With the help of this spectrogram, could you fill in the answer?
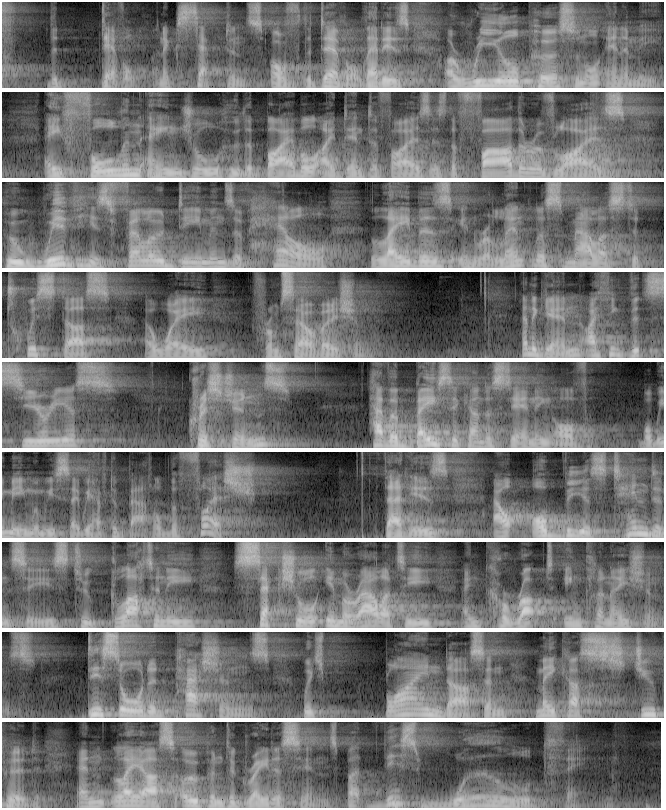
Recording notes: Filmed at the Purpose Conference 2023.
